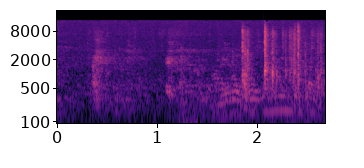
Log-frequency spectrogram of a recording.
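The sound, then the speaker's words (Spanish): Several hollow wooden knocks land at irregular intervals as the heavy wooden support legs (zancos) of a religious procession float are set down on the ground as it is squared up to a doorway, with a murmur of voices underneath. “Vamos a escuchar este sonido de los zancos que ahora hay que quitar.”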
